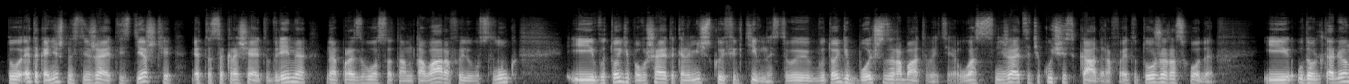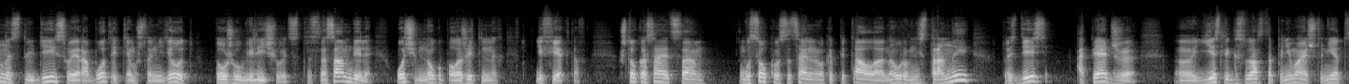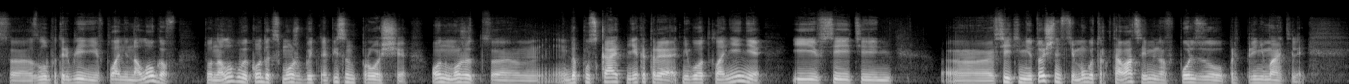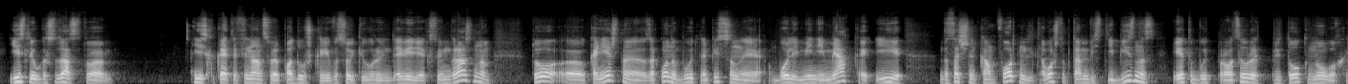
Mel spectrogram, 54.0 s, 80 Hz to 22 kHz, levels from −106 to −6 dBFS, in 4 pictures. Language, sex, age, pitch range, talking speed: Russian, male, 20-39, 115-150 Hz, 155 wpm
